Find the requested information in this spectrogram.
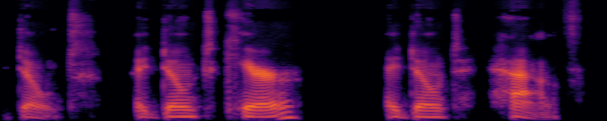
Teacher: So if we clearly enunciate don't, you go up into the N, right? You close the N, you push out the T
